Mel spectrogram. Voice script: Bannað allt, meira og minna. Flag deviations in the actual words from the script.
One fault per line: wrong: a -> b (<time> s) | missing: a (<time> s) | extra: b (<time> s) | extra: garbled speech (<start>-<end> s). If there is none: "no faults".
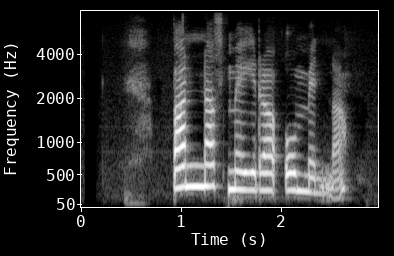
missing: allt (1.4 s)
